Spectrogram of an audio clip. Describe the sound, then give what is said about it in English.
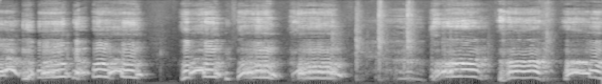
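Someone imitates a seal while singing 'the seals on the bus go', a loud string of rapid, throaty barking honks in uneven bursts, with brief pauses between the runs. “The seals on the bus go...”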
